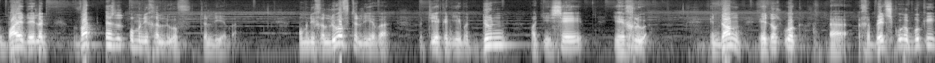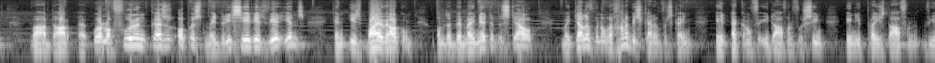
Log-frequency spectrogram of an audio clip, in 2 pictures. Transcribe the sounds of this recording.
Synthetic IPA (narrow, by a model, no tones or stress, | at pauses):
bɐjədɛdlək̚ | vɐt̚əsdətɔməniχəlṵəf | tʰəlḭəvə̰ | ɔməniχəluəftəliəvə̰ | b̥ətiəkənjəjmut̚dun | vɐtjəjsɛː | jəjχluə | ɛndɐn | ɦɛtɔnsuək | ə̰əχəbɛtskuəlˠbuki | vɑːrdɑ̰ːrəuərlɔχfuːɾəŋkərs̬əsɔpəsmɛt̚drisiədiəsviəɾiəns | ɛniəsbɑjəvælˠkɔ̰m | ɔmdɐt̚bəjməjnɛtːəbəstælˠ | məjtæləfuənoməχɑnəbəskæ̰ɾəmfərskɐ̰jn | ɛnɛkːɐnfəɾy̰dɑ̰ːrfɐnfuərsin | ɛndiprəjsdɑ̰ːrfɐnviə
